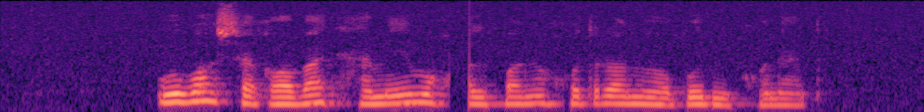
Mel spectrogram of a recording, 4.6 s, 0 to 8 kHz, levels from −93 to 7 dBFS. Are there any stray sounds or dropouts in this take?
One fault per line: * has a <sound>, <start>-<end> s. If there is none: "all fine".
* has a dropout, 2.2-2.3 s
